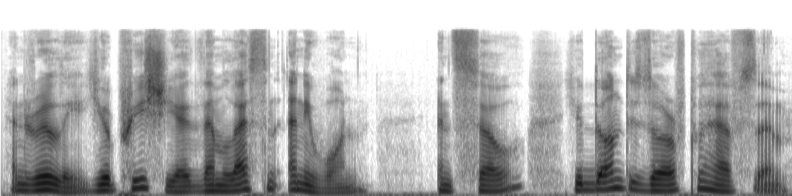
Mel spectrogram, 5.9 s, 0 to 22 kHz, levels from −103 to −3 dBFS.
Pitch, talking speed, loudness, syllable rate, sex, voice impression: 125 Hz, 160 wpm, -20 LUFS, 4.9 syllables/s, male, very masculine, very adult-like, thick, slightly tensed, slightly weak, slightly bright, soft, slightly muffled, fluent, slightly raspy, slightly cool, intellectual, slightly refreshing, sincere, very calm, very mature, friendly, reassuring, unique, slightly elegant, slightly wild, slightly sweet, slightly lively, slightly strict, slightly intense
